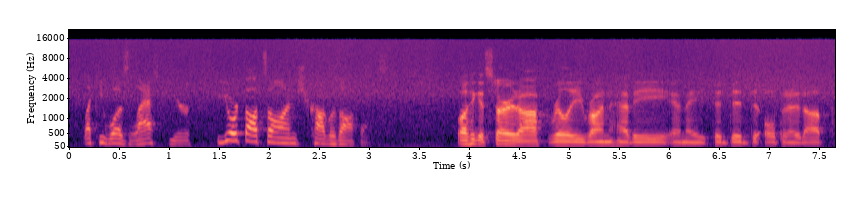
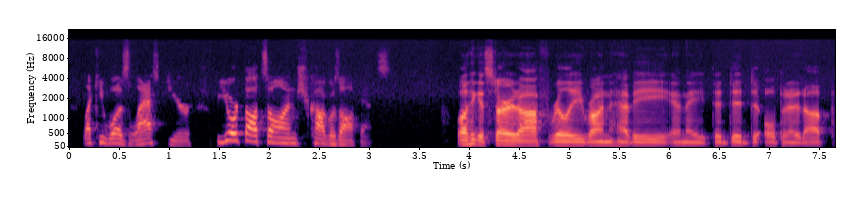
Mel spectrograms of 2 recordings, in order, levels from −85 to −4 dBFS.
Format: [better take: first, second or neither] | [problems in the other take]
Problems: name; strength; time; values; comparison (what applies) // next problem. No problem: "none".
second | hiss; loud; throughout; 8 dB below the speech; faint in the second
